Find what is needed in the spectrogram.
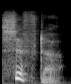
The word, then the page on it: sifter: British English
